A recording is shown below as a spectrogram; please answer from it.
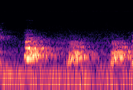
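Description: A dog barking, three barks spread over about a second and a half.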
